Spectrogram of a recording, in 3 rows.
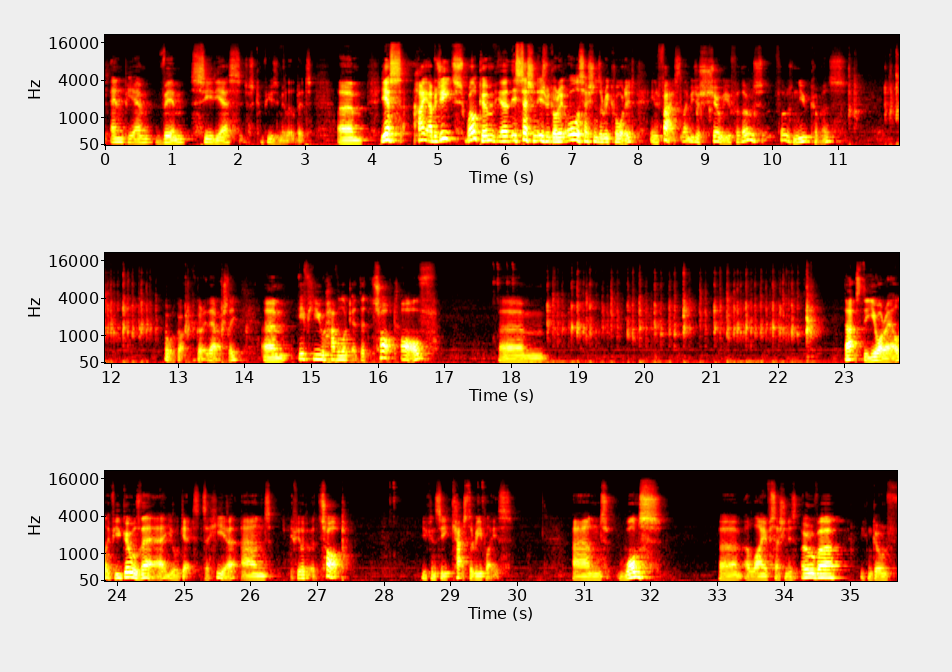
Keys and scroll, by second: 9.4 super+Tab, 11.0 super+t, 11.3-12.8 typing, 13.5 super+w, 18.1-22.5 typing.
